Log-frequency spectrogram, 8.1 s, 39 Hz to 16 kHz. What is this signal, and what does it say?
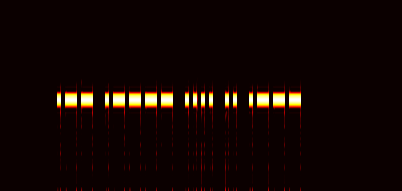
Morse code, heard as a keyed tone, about 15 wpm, 700 Hz. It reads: W1HIJ
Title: Call Signs Repeated 2x - 15wpm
